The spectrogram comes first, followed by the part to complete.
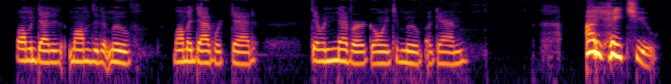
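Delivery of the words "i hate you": vicious, louder and much slower. Beside her dead parents, a girl proclaims to a tall man, vicious. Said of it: "Vivi proclaimed to the tall man with a viciousness".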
